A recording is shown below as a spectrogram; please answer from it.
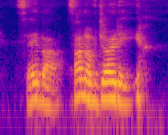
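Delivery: ordinary delivery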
